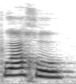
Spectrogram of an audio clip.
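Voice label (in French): "poireau", French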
